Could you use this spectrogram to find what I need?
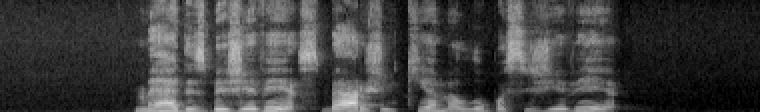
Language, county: Lithuanian, Kaunas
